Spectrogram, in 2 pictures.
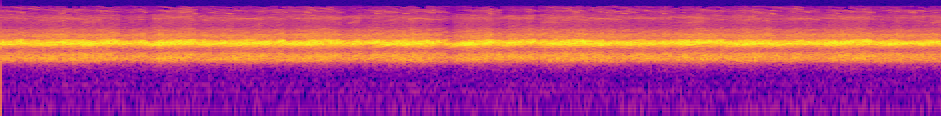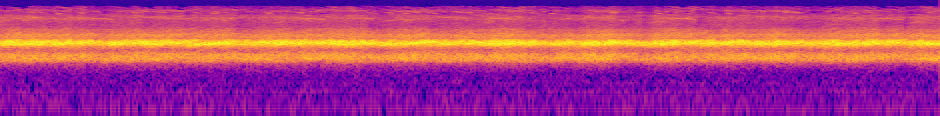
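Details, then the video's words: Numerous frogs singing at a pond in a horse pasture, recorded with a Zoom device; a continuous, buzzing trill chorus with a slight dip and a soft knock just before the third second, then steady again. "Frogs singing"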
